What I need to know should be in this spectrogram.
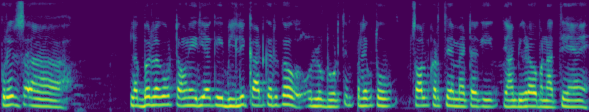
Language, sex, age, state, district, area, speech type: Hindi, male, 18-30, Uttar Pradesh, Ghazipur, urban, spontaneous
